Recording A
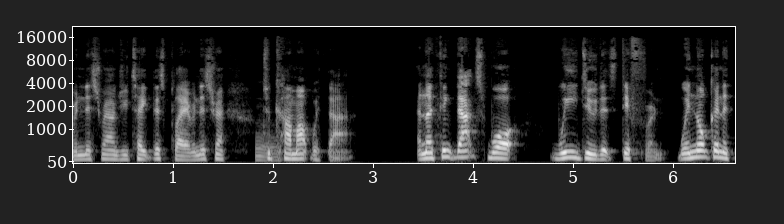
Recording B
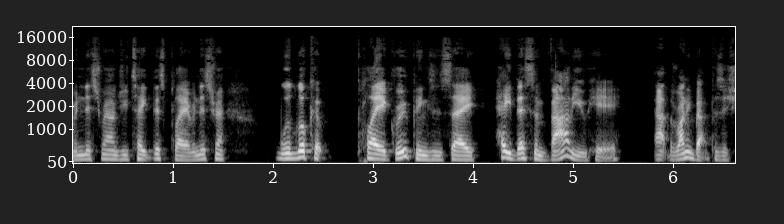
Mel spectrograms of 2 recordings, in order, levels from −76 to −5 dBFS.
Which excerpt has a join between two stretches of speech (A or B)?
A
